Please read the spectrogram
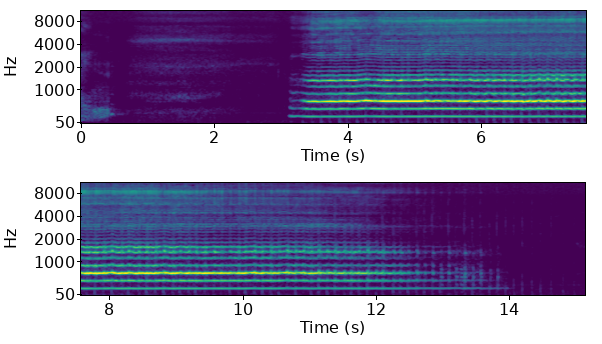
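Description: A woman's voice toning one long, steady 'A' (aah) vowel at a single pitch. It comes after a faint in-breath, starts about three seconds in and fades out near the end, while she taps her chest with loose fists in a yoga toning exercise.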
